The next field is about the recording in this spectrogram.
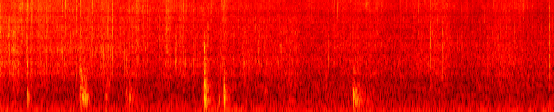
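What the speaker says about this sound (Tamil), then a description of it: "சேர்த்துட்டு இதே நாங்கள் நல்லா மிக்ஸ் பண்ணி விட்டுருவோம்" Tuna and mashed potato filling for pinches being mixed in a hot pan, a low sizzle under several scraping spoon strokes and light knocks, close and without speech.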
